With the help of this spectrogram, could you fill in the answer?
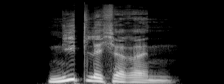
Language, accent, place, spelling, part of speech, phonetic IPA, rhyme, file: German, Germany, Berlin, niedlicheren, adjective, [ˈniːtlɪçəʁən], -iːtlɪçəʁən, De-niedlicheren.ogg
- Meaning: inflection of niedlich: 1. strong genitive masculine/neuter singular comparative degree 2. weak/mixed genitive/dative all-gender singular comparative degree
